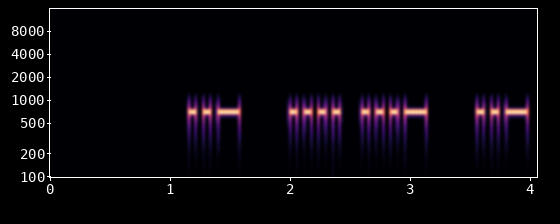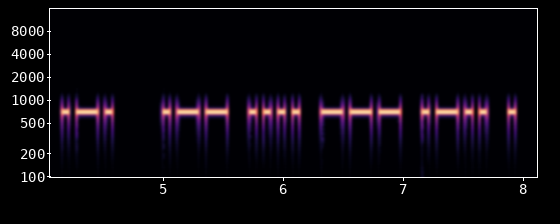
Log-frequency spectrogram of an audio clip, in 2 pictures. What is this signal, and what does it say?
Morse code, heard as a keyed tone, about 21 wpm, 700 Hz. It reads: U HV UR WHOLE
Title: Sentences from Top 400 Words and Abbreviations 20wpm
